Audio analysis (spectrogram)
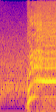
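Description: After a brief quiet moment, the men of a church prayer audience burst into a loud, sustained shout, a single roaring cry that fills the space and holds at full volume.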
